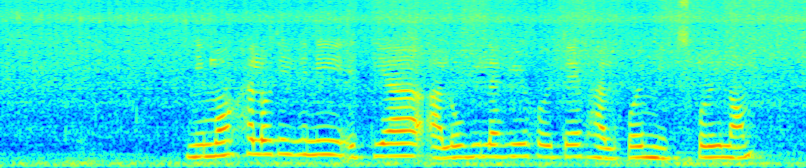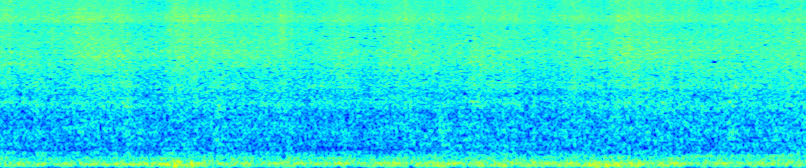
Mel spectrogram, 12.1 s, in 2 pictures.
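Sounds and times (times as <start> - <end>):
vegetables sizzling in hot oil: 0.0 - 12.0
spatula stirring: 5.8 - 12.0.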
